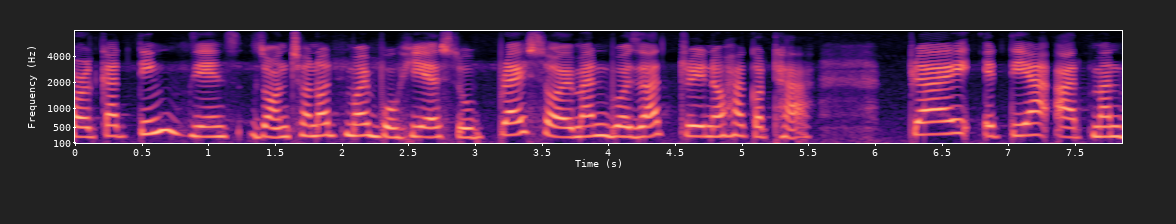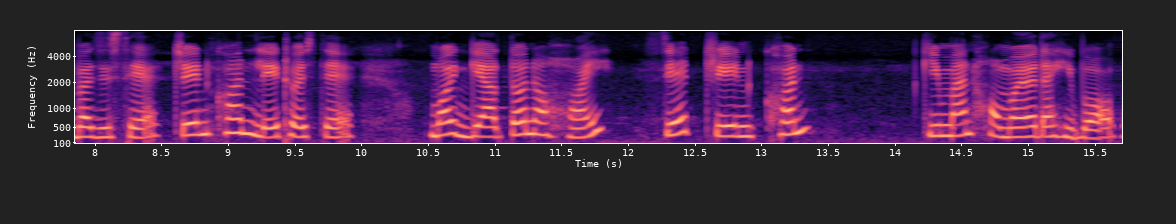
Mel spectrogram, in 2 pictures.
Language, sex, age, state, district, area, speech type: Assamese, female, 18-30, Assam, Golaghat, urban, spontaneous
